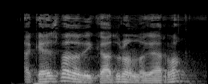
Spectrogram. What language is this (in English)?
Catalan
